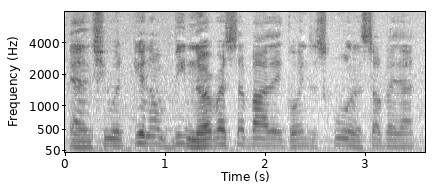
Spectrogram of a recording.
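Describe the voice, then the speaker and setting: A man's voice: on the high side, a little fast, darkish tone, a little hiss or hum, rough recording. A man in a casual radio discussion, talking earnestly and anecdotally as a panelist.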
